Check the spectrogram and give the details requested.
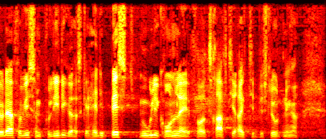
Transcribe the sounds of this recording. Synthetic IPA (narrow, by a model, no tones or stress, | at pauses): jod̥æɐfɒ̽ʋisɒ̽mpʰo̝lit͡sʰiɡ̥ɐːsɡ̥æɦæd̥ib̥esd̥muːliəɡ̥ʁɔ̽nlɛ̰ɪfɒ̽æt͡sʰʁɑ̈fə̥d̥iʁeɡ̥̚d̥iəb̥e̝slud̥ne̝ŋɐ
